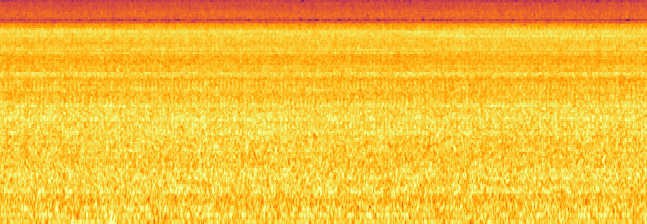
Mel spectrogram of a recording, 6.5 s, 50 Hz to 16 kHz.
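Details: 1947 Dodge engine idling after being removed and rebuilt to investigate a slight knock: even, steady idle with a constant rush and no knocking or tapping standing out; knock appears cured, bottom end sounds healthy.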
